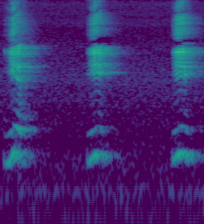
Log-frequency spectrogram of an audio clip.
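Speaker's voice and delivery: Y said as a quick clipped yuh; short fast Y sound. Shown as a demonstration. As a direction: tap out Y short and fast, three times. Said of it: "really short and fast".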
